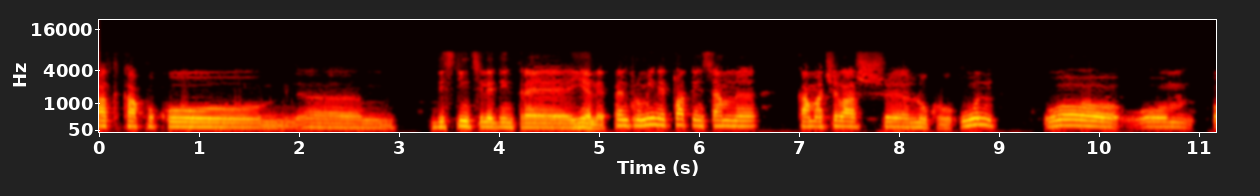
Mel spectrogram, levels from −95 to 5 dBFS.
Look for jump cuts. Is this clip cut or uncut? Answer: uncut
